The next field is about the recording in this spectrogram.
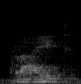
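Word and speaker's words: write: है किसी वर्ड में, अगर डब्ल्यू किसी भी वर्ड में आर के पहले आता है तो जो वो है डब्ल्यू है वो क्या हो जाएगा साइलेंट हो जाएगा। जैसे रॉन्ग, राइट, रैप, ठीक है।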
